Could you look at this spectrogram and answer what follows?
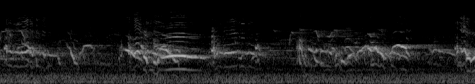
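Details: Pied currawong recorded in February 2018 in a suburban part of the Sunshine Coast, Queensland: rich, wavering whistles and gurgling phrases, some with harsh buzzy edges, flowing almost continuously.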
